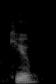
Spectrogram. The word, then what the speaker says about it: queue: that they appear what data structure is that q yep which is spelled q u e u e and it's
